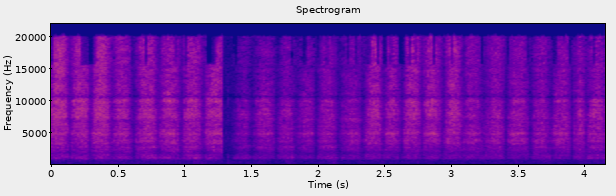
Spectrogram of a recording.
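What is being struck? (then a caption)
Mouse sliding on a glass mousepad. A mouse is slid back and forth across the textured, spiky surface of a Kyomi Yuyo glass mousepad, making a bright, hissing scrape in 12 rhythmic strokes of about three per second. The sound sits mostly in the high range, with almost no low end and only a brief dip in the scraping partway through.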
